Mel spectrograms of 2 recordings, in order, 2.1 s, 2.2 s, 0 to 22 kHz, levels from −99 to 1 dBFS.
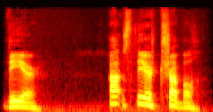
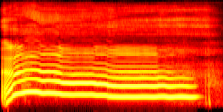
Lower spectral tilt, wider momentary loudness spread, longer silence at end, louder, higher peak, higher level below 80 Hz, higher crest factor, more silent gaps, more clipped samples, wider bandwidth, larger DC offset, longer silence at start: first, -4.5 dB/octave vs 0 dB/octave; about the same, 6 LU vs 4 LU; about the same, 0.15 s vs 0.15 s; second, -20 LUFS vs -15 LUFS; about the same, -4 dBFS vs -6 dBFS; first, -52 dBFS vs -86 dBFS; first, 18 dB vs 10 dB; neither; neither; second, 16.5 kHz vs 19.5 kHz; neither; about the same, 0.1 s vs 0 s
